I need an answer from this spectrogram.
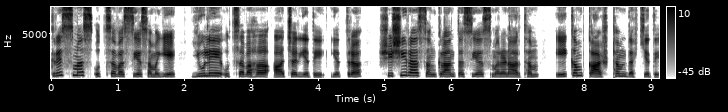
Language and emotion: Sanskrit, neutral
